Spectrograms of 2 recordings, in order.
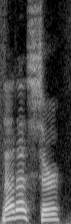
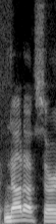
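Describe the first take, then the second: First: Higher officer reply. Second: Said in the usual way. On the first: Acted. Officer answers commissioner, first take.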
